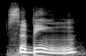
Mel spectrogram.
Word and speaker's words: Sabine: In Sabine, which is spelled S-A-B-I-N-E, Sabine.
